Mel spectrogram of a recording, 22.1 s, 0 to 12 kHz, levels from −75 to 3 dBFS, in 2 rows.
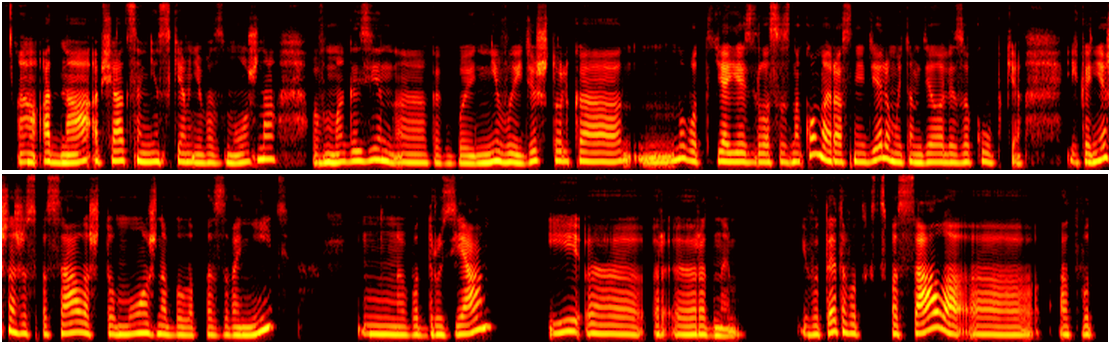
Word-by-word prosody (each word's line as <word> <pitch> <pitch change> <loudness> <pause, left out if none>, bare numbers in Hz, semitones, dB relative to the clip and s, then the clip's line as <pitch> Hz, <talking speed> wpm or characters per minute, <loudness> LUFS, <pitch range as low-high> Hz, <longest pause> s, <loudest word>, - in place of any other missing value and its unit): А, 175 -1 +1
одна, 160 0 +4
общаться 195 +2 0
ни 180 0 +2
с 175 - -5
кем 175 -2 -1
невозможно, 165 +7 0 0.3
в 160 0 -1
магазин, 185 +3 +2
э, 165 -1 0
как 155 -3 -6
бы 150 0 -1
не 165 +5 +5
выйдешь 170 +2 +2
только, 185 -1 0
ну, 220 - -1
вот 185 -6 -3
я 190 -1 +5
ездила 175 -1 +2
со 170 +1 -3
знакомой 205 - +1
раз 180 -3 0
в - - -15
неделю, 200 +7 +1
мы 175 -3 +3
там 165 0 0
делали 170 0 0
закупки. 165 -2 -4 0.4
И, 190 -6 -7
конечно 205 +9 +2
же, 185 -2 +1
спасало, 185 +5 -1
что 170 0 -3
можно 175 +1 +1
было 155 -1 -3
позвонить, 160 - 0 0.7
м, 170 -4 +1
вот 160 -1 -4
друзьям 170 - +1 0.5
и, 215 +2 0
э, 180 -3 0
ро 165 -1 -1
родным. 160 +1 -2 0.5
И - - -10
вот 165 +2 -3
это 210 +1 +2
вот 185 -3 -2
с - - -12
спасало, 185 - +3
а, 165 -1 -1 0.2
от 165 -1 -4
вот 165 -1 -4
170 Hz, 140 wpm, -23 LUFS, 160-190 Hz, 0.7 s, не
